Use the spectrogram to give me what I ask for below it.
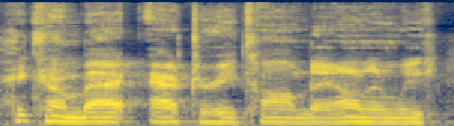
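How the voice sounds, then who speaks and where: A man's voice: mid-range voice, flat delivery, normal speed, gravelly, darkish tone. A man, a construction worker giving a casual walkthrough of a building site, blunt and profane as he tells his story.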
